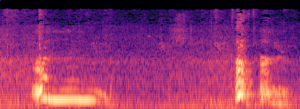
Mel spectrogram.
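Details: Liza the Alaskan Malamute still objects to the Australian Shepherd puppy Monti touching her ball, giving a long, level, moaning woo that drops at its end, then two short sharp yelps.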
